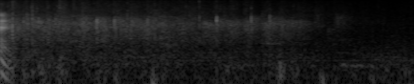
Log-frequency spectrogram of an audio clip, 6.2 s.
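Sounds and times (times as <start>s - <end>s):
audience applause: 0.0s - 4.9s.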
